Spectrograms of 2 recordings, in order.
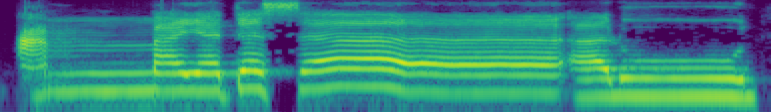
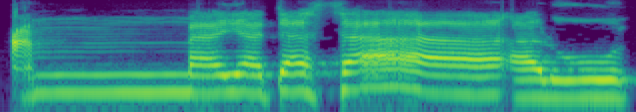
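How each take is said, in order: First: Chanted YATASAALUN with a clear hissed s; correct s recitation. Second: Chanted YATASAALUN with a lisped th for the s; wrong th recitation. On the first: Shown as a demonstration. Teacher correcting a spoiled verse, chanted with a true s. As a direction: draw out YATASAALUN very slowly, keeping a sharp s. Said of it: "Aïe, il a gâté". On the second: Retold or imitated. Teacher imitating a faulty reciter, chanted with th for s. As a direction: draw out YATASAALUN slowly, tongue between teeth on the s. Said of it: "Imaginez quelqu'un pas dire".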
